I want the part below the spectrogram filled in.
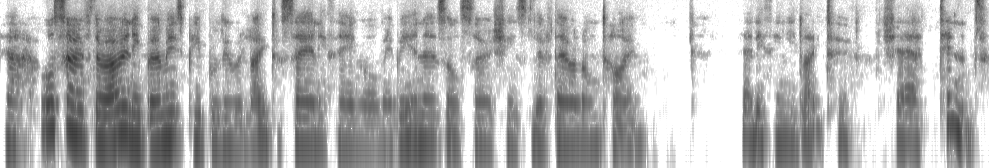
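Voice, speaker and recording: A woman, a Buddhist nun, leading a relaxed online question-and-answer session over a video call, speaking softly with gentle laughs. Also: mid-range voice, normal speed, vocal fry, breathy edge, dry recording, rough recording. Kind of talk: casual online Q&A. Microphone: video call microphone.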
